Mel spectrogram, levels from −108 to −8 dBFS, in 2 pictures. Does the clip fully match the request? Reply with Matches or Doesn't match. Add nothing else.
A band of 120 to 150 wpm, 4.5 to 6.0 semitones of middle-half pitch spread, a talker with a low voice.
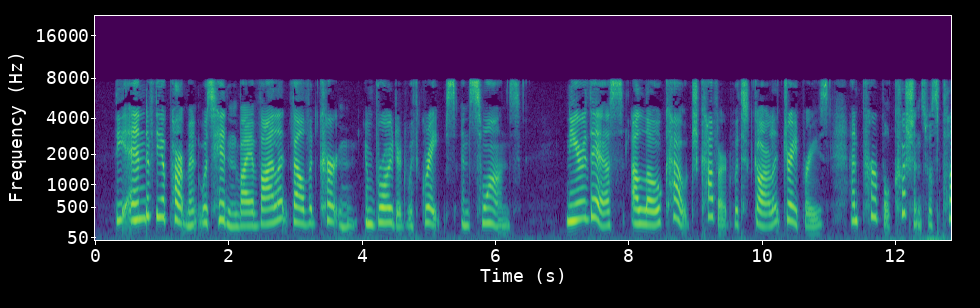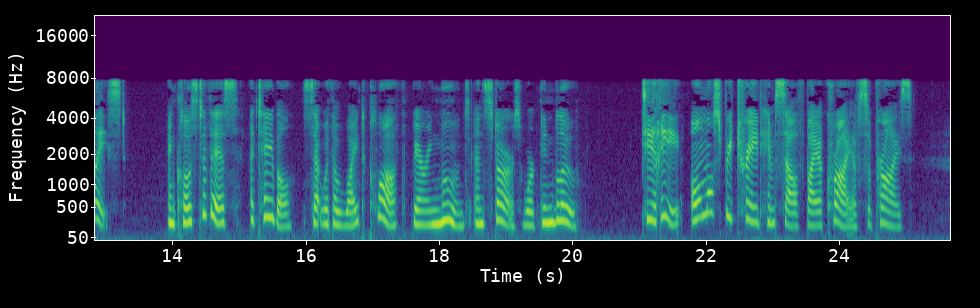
Doesn't match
